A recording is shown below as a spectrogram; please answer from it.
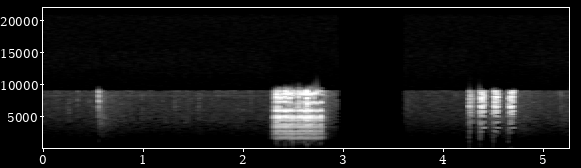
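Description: Min's bush cricket giving a dry, high buzz followed by a quick run of short ticking pulses.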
